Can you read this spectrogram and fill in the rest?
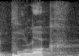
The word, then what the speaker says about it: Pool Lock: You pronounce that Pollock or Pollock? – Pool lock. – Pool lock. Yeah. I've been saying Pollock all this time. No, like pool lock.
